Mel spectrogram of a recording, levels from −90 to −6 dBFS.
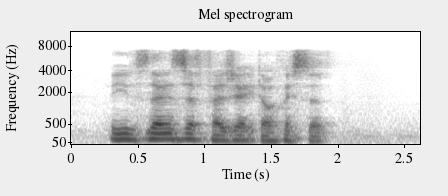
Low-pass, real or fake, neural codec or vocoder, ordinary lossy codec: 7.2 kHz; fake; codec, 16 kHz, 0.5 kbps, FunCodec, trained on LibriTTS, 25 frames a second; AAC, 48 kbps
